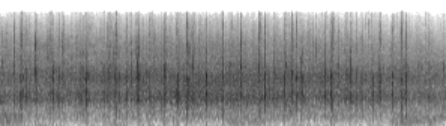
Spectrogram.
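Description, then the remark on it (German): Steady applause from an audience welcoming Christian Steinke, a director at PriceHubble, fills the whole stretch, a dense, bright patter of many hands clapping at a fairly even loudness with no voices over it. “Bitte einmal großen Applaus für Christian.”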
